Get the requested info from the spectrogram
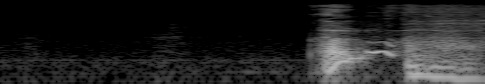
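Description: Near silence for about a second and a half, then a man's voice starts speaking loudly near the end.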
